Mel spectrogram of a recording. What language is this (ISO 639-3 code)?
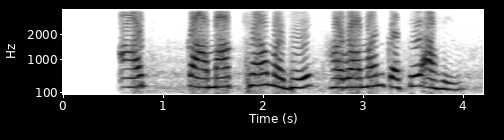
mar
